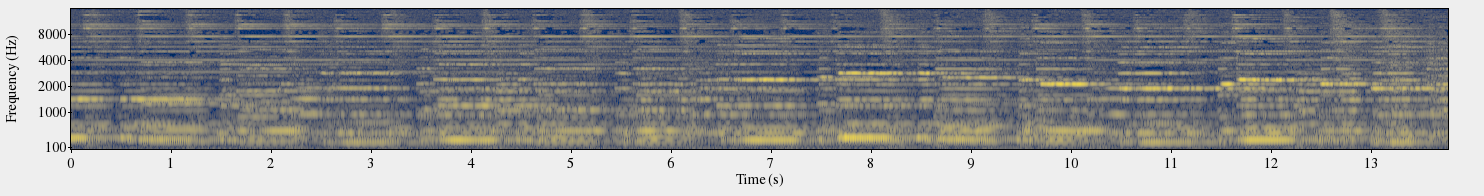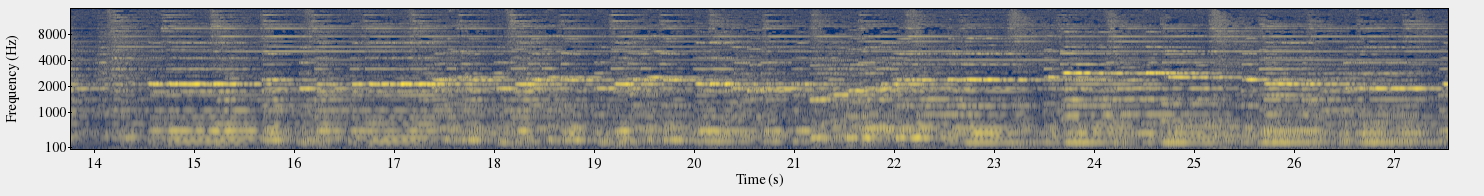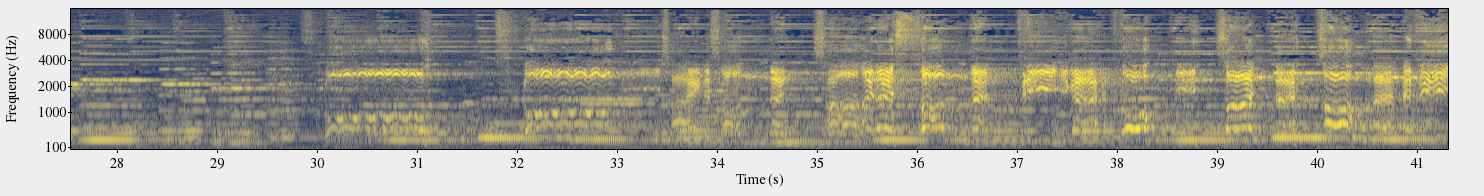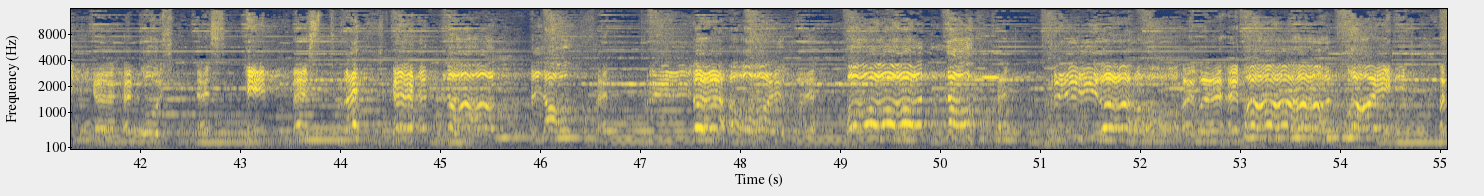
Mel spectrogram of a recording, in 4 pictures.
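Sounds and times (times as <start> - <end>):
orchestra playing: 7.1 - 55.0
operatic voice with vibrato: 30.0 - 55.0.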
